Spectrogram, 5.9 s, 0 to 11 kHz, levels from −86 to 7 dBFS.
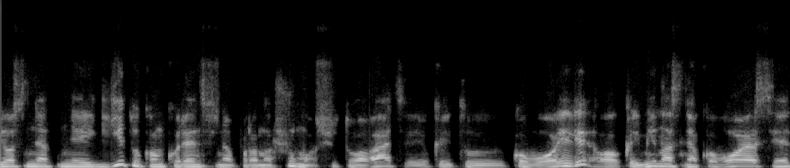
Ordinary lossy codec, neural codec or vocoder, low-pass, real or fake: Opus, 24 kbps; none; 7.2 kHz; real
